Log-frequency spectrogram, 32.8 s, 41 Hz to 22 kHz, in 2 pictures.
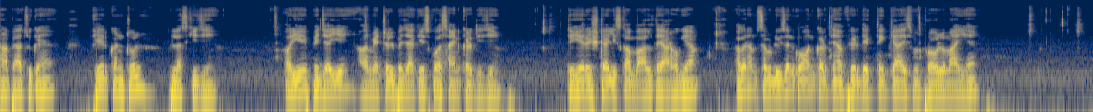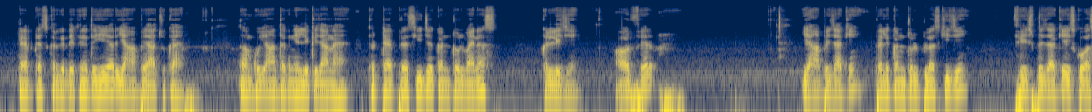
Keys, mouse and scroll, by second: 0.1-2.6 shift+middle drag, 2.6 ctrl+KP_Add, 4.1 click, 5.4 click, 6.6 click, 7.4 scroll down 1, 8.5 shift+middle click, 8.9 scroll down 1, 9.3-10.8 middle drag, 10.8 KP_1, 12.4 click, 15.0 scroll up 2, 15.7-17.1 shift+middle drag, 17.1 Tab, 18.6 scroll up 2, 19.9-20.4 scroll down 2, 22.0 Tab, 23.2 ctrl+KP_Subtract, 28.1 click, 30.6 ctrl+KP_Add, 32.0 click.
